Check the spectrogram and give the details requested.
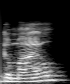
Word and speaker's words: Gamel: We pronounce it Gamile, like M-I-L-E, smile, Gamile. smile, that kind of thing.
